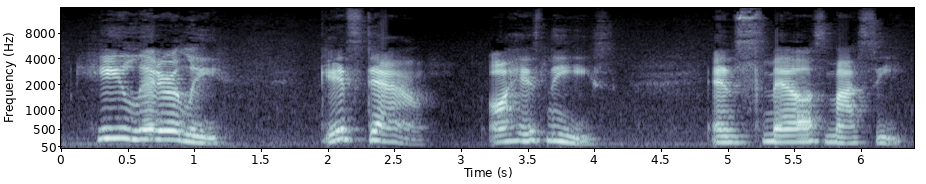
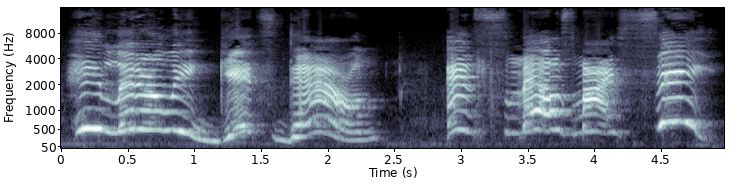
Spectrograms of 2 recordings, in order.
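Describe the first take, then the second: First: Low, halting, deadpan retelling; word by word, appalled; grave disbelief. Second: High, slow, scandalized squeal; slow high-pitched outrage; appalled exclamation. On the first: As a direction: drop low and pause between phrases. Repeats the act in grave disbelief. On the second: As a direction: stretch it out high in disbelief. Appalled, stretches out the shocking act. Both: Real, not acted.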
